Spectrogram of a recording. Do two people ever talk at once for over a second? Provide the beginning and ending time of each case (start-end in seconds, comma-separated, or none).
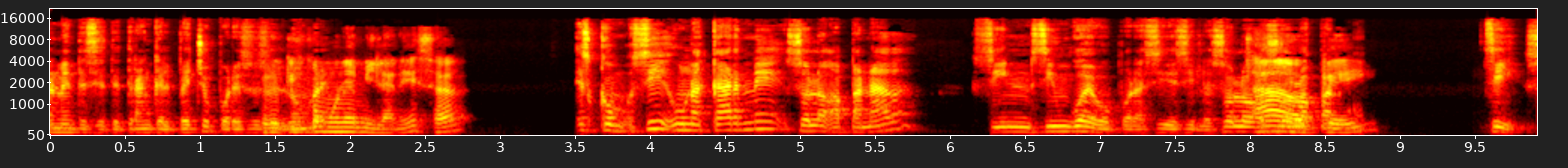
none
